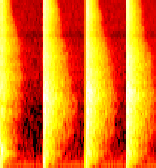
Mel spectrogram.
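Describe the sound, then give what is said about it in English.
Four sharp hand claps, evenly spaced about half a second apart, each a crisp snap with a quick decay, heard alone against silence. “Give me four claps. Two, one, two, four claps, go.”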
